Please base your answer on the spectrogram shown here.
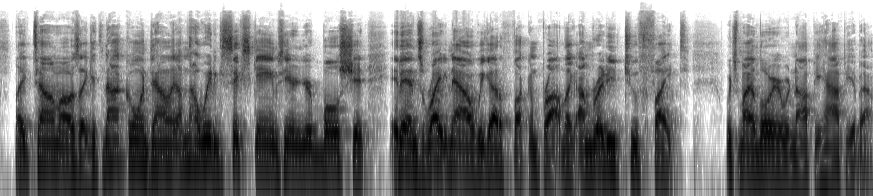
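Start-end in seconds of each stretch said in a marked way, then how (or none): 0.9-5.7 ranting in a much higher pitch. Retelling confronting a guy at a game: retelling cursing like a sailor. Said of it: "cursing like a sailor".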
